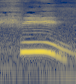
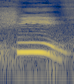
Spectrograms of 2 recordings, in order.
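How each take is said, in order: No difference in how they are said.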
